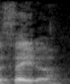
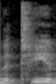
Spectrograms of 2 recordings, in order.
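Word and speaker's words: θῆτα: I couldn't believe it but zeta ada theta. Theta you may know from other places. First letter of the Greek word for theology god. I'm going to transliterate it as a th and pronounce it as a th.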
